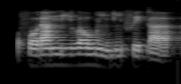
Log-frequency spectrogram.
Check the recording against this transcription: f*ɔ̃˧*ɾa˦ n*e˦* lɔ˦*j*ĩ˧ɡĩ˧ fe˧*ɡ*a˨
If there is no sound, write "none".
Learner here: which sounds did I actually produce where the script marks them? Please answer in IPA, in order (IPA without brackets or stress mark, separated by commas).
ɔ˧, i˦, w, ɡ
